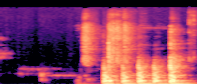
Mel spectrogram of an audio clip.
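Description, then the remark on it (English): Knuckles rap on wood five times in quick, even succession, fairly loud, after a brief stretch of faint low rustling. “Knock on wood.”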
